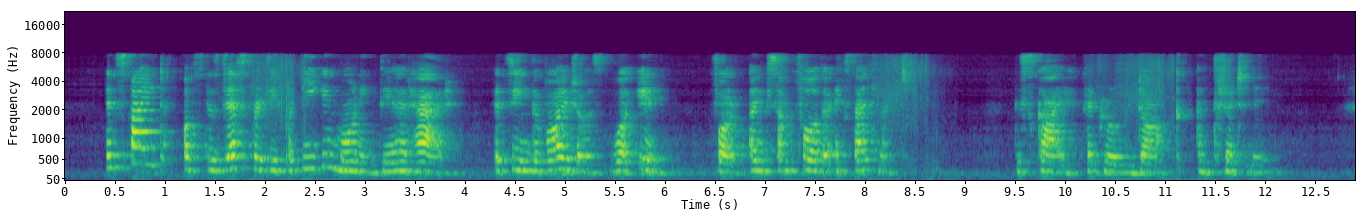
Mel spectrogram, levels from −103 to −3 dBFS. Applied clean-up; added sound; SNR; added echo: neural separator model SepFormer DNS4.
